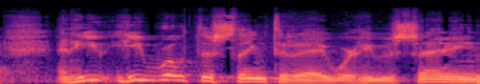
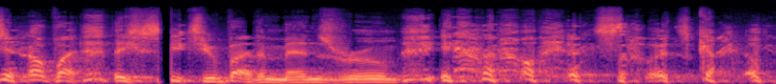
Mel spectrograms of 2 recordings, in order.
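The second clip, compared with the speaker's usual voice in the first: laughing while talking; 6 semitones higher than usual. Real, not acted. Laughing at a joke.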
